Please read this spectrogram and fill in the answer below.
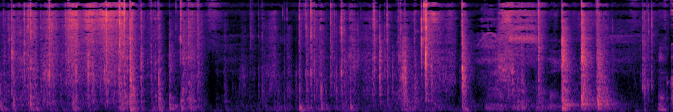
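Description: Cardboard box and clear plastic blister tray handled by hand: crackling and rustling of the plastic with light knocks as the box is opened and the tray lifted out, easing off briefly about three seconds in.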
